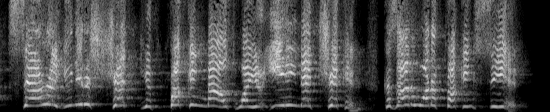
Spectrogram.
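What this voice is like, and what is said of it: Yelling in an argumentative character voice. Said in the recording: “Why are you yelling at me?”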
